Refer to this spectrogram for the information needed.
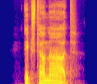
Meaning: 1. non-boarding school 2. internship (especially during training as a midwife)
- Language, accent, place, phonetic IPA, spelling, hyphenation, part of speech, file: German, Germany, Berlin, [ɛkstɛʁˈnaːt], Externat, Ex‧ter‧nat, noun, De-Externat.ogg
